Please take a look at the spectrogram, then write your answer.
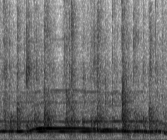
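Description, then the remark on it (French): An audience breaks into dense, steady applause for a group of children called to the front, many hands clapping together at an even level for the whole stretch, with a thin sustained tone running underneath. No one speaks. “Applaudissez.”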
